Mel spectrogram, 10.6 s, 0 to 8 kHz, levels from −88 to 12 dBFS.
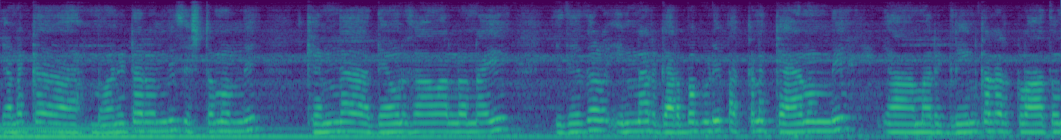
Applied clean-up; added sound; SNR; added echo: none; Piano; 7 dB; reverberation time 0.2 s.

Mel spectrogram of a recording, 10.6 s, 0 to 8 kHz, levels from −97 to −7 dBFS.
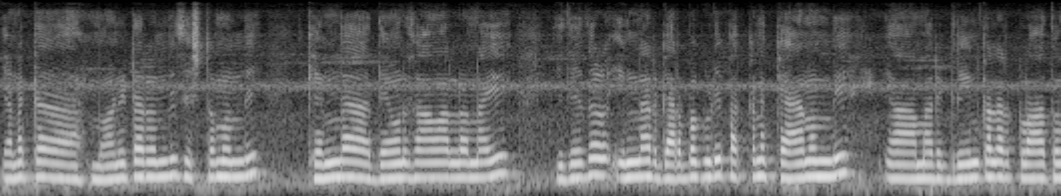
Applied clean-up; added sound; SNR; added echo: none; none; none; none.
